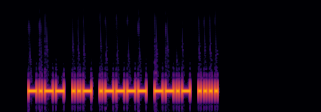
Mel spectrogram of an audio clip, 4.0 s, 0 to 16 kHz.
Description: Morse code, heard as a keyed tone, about 36 wpm, 700 Hz. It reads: YU1QH
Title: DXCC-100 Call Signs - 5 Characters - 35wpm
